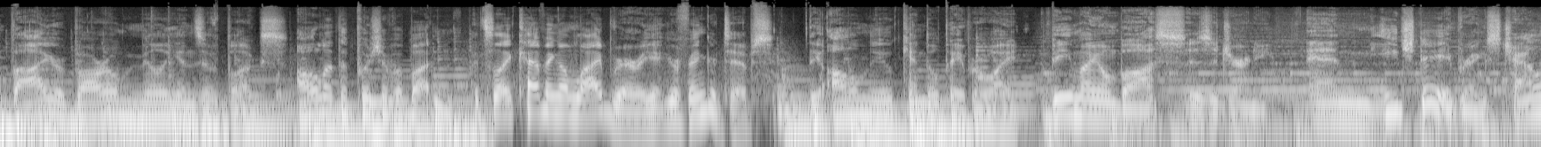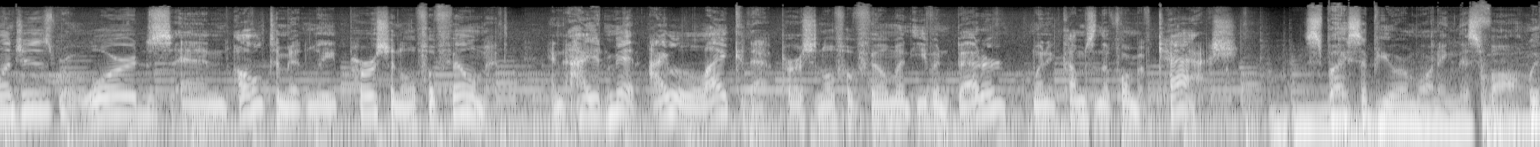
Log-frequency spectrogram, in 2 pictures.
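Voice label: commercial voice over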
